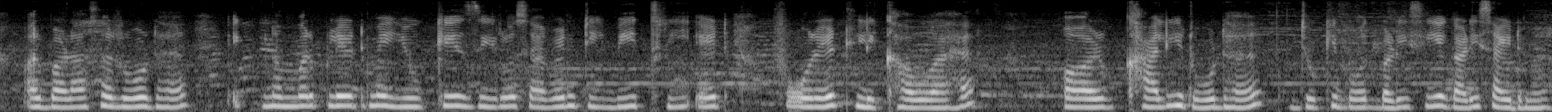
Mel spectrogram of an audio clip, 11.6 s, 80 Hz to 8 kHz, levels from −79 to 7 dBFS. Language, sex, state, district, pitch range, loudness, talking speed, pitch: Kumaoni, female, Uttarakhand, Tehri Garhwal, 215-250 Hz, -17 LUFS, 180 wpm, 230 Hz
